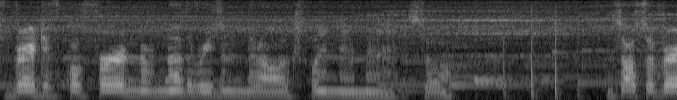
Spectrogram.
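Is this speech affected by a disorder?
Yes: traumatic brain injury.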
